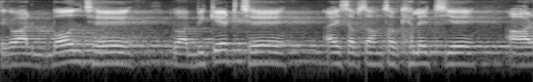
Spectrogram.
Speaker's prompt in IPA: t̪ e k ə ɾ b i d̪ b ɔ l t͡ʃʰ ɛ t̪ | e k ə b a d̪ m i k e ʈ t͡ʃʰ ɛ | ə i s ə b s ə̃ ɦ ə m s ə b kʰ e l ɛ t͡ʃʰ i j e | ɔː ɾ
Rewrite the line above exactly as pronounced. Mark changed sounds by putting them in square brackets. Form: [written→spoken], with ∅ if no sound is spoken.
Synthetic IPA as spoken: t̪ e k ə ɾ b [i→a] d̪ b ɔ l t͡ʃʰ ɛ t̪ | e k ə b a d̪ [m→b] i k e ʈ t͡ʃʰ ɛ | ə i s ə b s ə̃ ɦ ə m s ə b kʰ e l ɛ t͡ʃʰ i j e | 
